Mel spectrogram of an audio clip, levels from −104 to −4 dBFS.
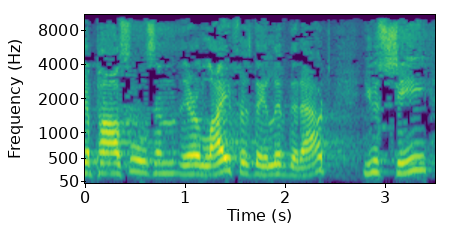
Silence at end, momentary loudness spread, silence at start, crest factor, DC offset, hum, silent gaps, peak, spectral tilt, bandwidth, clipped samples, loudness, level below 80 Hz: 0 s; 9 LU; 0 s; 16 dB; under 0.1%; none; none; 0 dBFS; -2.5 dB/octave; 10.5 kHz; under 0.1%; -16 LUFS; -68 dBFS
